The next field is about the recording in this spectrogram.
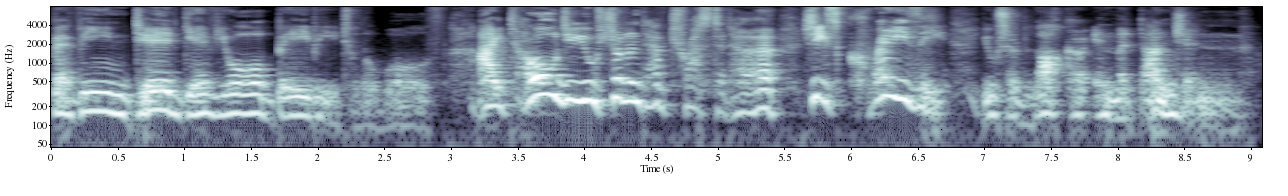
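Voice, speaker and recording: Guy doing a jealous old woman in a folktale, high and creaky, impatient, sly. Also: big pitch swings, slow, hardly any pauses, a bit bright, full character voice. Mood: sly, accusing. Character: jealous, scheming old queen mother. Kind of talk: live folktale storytelling.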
